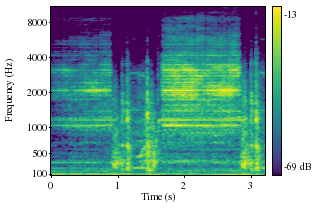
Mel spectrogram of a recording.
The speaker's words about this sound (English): Down in North Carolina, a printer buzzed. That was the start of a comeback in North Carolina by Ronald Reagan facing Gerald Ford.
